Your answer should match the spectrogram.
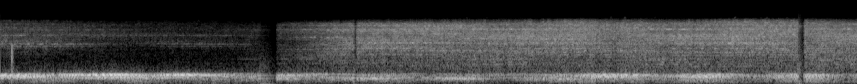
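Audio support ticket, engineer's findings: Long network dropout, 2.59 to 2.78 s. The music breaks off and the last sound is carried on as a fading buzz or hiss for about 160 ms, with no dead silence. About 140 ms of the music never returns. Playback resumes further along, with timing shifted by around 20 ms. Likely cause is a network stall upstream of the jitter buffer, with the receiver extrapolating until packets arrive again.

Short concealed packet loss, 3.54 to 3.58 s. A brief smear in the music, a wobble lasting about 22 ms before it blends back in. About 20 ms of real audio is missing. The component is the decoder's loss concealment. A packet arrived too late or not at all, so the decoder extended the preceding waveform to cover the hole, then crossfaded into the next packet that arrived.

Burst of packet loss, 7.98 to 8.05 s. The music turns into a held buzz or fading hiss for about 55 ms, then jumps ahead. 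About 60 ms of content is lost. The component is the receiver's concealment stage. Several consecutive packets were dropped or arrived too late. The decoder repeated the last sound and lowered its level as the gap grew, then resumed at a later point.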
